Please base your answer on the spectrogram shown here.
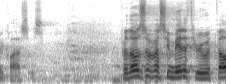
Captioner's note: audience laughing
